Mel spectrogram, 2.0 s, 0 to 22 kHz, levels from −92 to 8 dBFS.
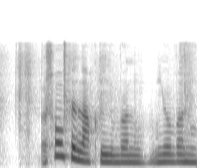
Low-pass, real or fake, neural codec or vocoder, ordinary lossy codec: none; fake; codec, 16 kHz, 0.8 kbps, ZipCodec; none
